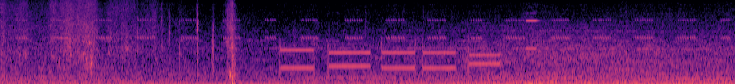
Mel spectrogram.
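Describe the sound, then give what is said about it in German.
Touch-tone dialing of a phone call: a quick run of short, high electronic beeps in an even rhythm, faint over a steady low hum. “Erstmal rufen wir Inspektor Cotta an.”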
